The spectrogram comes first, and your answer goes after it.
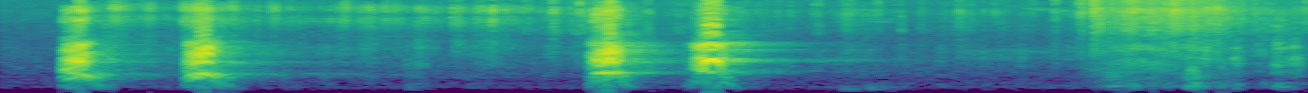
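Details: An unhappy Alaskan Malamute confronting a swan walking through its garden gives four sharp, broadband barks in two pairs, followed by a softer rustling noise.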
